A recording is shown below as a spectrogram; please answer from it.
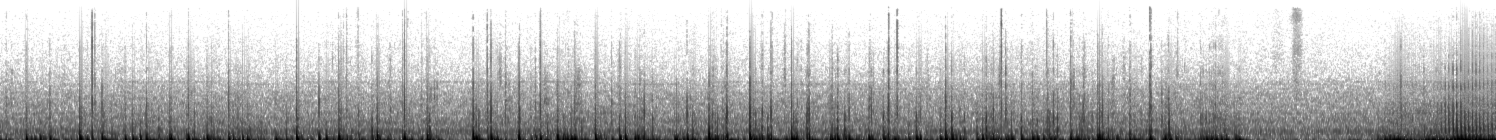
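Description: Long nails tap and scratch a mint-green glittery synthetic fabric makeup pouch with a metal zipper, making a dense run of quick, soft, dull taps with short scratchy strokes that sit almost entirely in the low end. The tapping quiets briefly near the end, then gives way to a louder, steady low rumbling rub.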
